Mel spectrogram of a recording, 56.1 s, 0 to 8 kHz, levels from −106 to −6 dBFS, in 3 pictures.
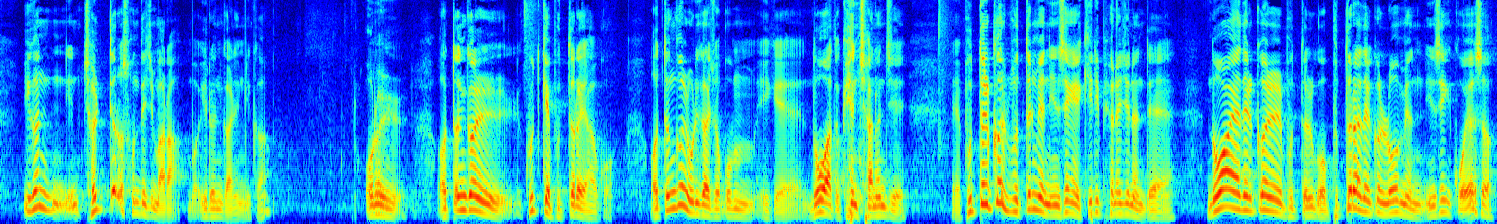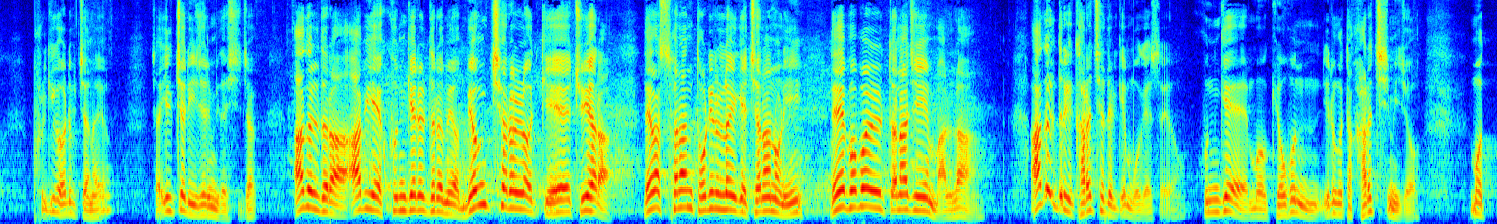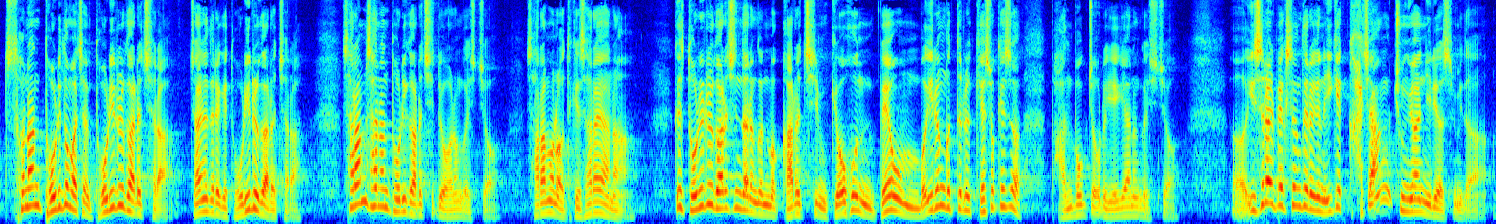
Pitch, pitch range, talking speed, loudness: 190 Hz, 155-230 Hz, 320 characters per minute, -24 LUFS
